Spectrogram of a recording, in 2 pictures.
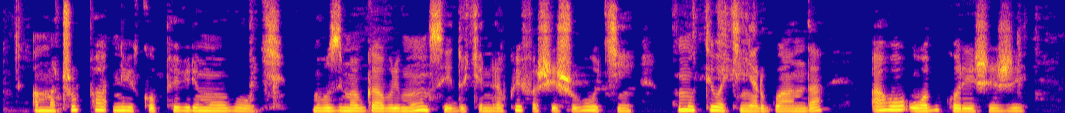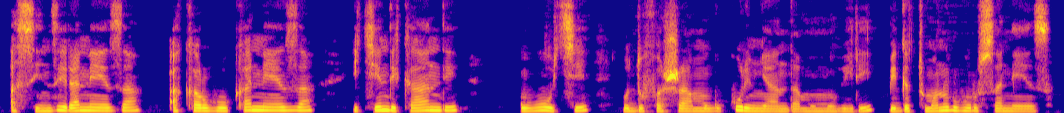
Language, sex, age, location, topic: Kinyarwanda, female, 18-24, Kigali, health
